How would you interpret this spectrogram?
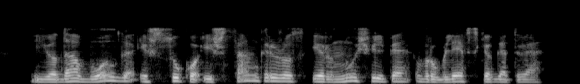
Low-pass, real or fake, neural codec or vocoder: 5.4 kHz; real; none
